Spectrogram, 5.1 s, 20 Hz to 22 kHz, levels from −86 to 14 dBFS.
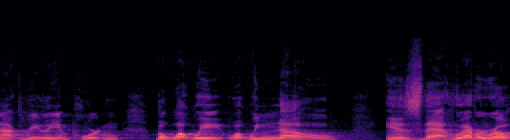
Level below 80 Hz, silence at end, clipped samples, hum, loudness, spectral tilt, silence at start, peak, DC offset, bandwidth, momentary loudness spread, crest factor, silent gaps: -84 dBFS; 0 s; under 0.1%; none; -24 LUFS; -6 dB/octave; 0 s; -6 dBFS; under 0.1%; 11.5 kHz; 15 LU; 18 dB; none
